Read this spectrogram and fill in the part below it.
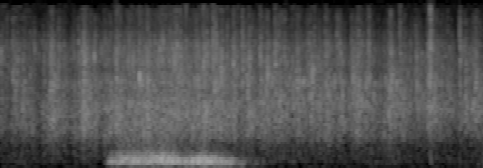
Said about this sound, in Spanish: Den un fuerte aplauso a Jesús por eso.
